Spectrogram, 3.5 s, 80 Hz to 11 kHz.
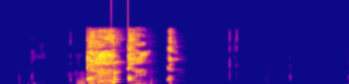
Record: {
  "cough_length": "3.5 s",
  "cough_amplitude": 32767,
  "cough_signal_mean_std_ratio": 0.33,
  "survey_phase": "beta (2021-08-13 to 2022-03-07)",
  "age": "18-44",
  "gender": "Female",
  "wearing_mask": "No",
  "symptom_runny_or_blocked_nose": true,
  "symptom_headache": true,
  "smoker_status": "Never smoked",
  "respiratory_condition_asthma": false,
  "respiratory_condition_other": false,
  "recruitment_source": "Test and Trace",
  "submission_delay": "2 days",
  "covid_test_result": "Positive",
  "covid_test_method": "ePCR"
}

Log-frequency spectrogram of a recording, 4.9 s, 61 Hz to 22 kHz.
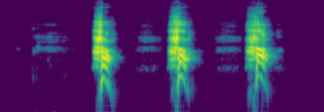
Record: {
  "exhalation_length": "4.9 s",
  "exhalation_amplitude": 32768,
  "exhalation_signal_mean_std_ratio": 0.33,
  "survey_phase": "beta (2021-08-13 to 2022-03-07)",
  "age": "45-64",
  "gender": "Female",
  "wearing_mask": "No",
  "symptom_cough_any": true,
  "symptom_runny_or_blocked_nose": true,
  "symptom_sore_throat": true,
  "symptom_headache": true,
  "symptom_onset": "3 days",
  "smoker_status": "Ex-smoker",
  "respiratory_condition_asthma": false,
  "respiratory_condition_other": false,
  "recruitment_source": "Test and Trace",
  "submission_delay": "1 day",
  "covid_test_result": "Positive",
  "covid_test_method": "RT-qPCR",
  "covid_ct_value": 20.1,
  "covid_ct_gene": "ORF1ab gene"
}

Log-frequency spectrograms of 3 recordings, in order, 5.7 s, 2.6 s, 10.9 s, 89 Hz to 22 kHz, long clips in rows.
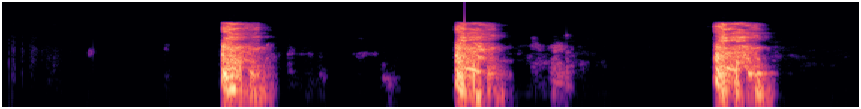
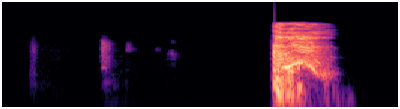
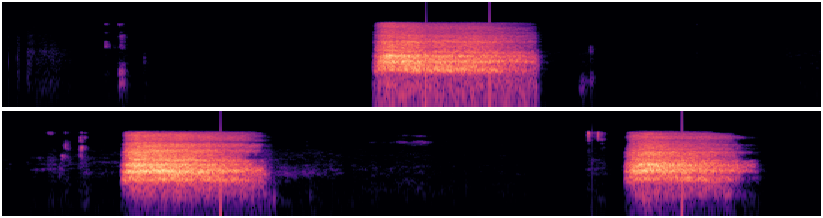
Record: {
  "three_cough_length": "5.7 s",
  "three_cough_amplitude": 28899,
  "three_cough_signal_mean_std_ratio": 0.27,
  "cough_length": "2.6 s",
  "cough_amplitude": 32767,
  "cough_signal_mean_std_ratio": 0.28,
  "exhalation_length": "10.9 s",
  "exhalation_amplitude": 21388,
  "exhalation_signal_mean_std_ratio": 0.36,
  "survey_phase": "beta (2021-08-13 to 2022-03-07)",
  "age": "18-44",
  "gender": "Male",
  "wearing_mask": "No",
  "symptom_none": true,
  "symptom_onset": "12 days",
  "smoker_status": "Current smoker (1 to 10 cigarettes per day)",
  "respiratory_condition_asthma": false,
  "respiratory_condition_other": false,
  "recruitment_source": "REACT",
  "submission_delay": "2 days",
  "covid_test_result": "Negative",
  "covid_test_method": "RT-qPCR",
  "influenza_a_test_result": "Negative",
  "influenza_b_test_result": "Negative"
}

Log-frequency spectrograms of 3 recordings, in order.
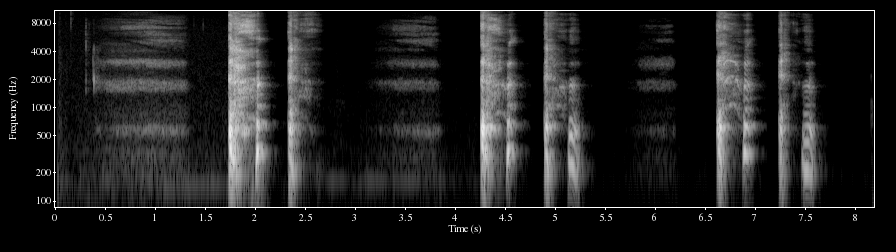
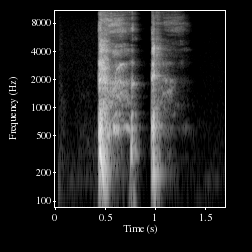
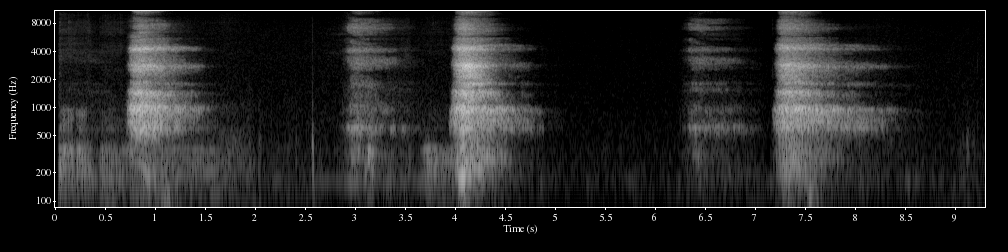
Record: {
  "three_cough_length": "8.2 s",
  "three_cough_amplitude": 27623,
  "three_cough_signal_mean_std_ratio": 0.24,
  "cough_length": "1.7 s",
  "cough_amplitude": 26375,
  "cough_signal_mean_std_ratio": 0.31,
  "exhalation_length": "9.3 s",
  "exhalation_amplitude": 9808,
  "exhalation_signal_mean_std_ratio": 0.31,
  "survey_phase": "beta (2021-08-13 to 2022-03-07)",
  "age": "65+",
  "gender": "Female",
  "wearing_mask": "No",
  "symptom_none": true,
  "smoker_status": "Never smoked",
  "respiratory_condition_asthma": false,
  "respiratory_condition_other": false,
  "recruitment_source": "REACT",
  "submission_delay": "1 day",
  "covid_test_result": "Negative",
  "covid_test_method": "RT-qPCR"
}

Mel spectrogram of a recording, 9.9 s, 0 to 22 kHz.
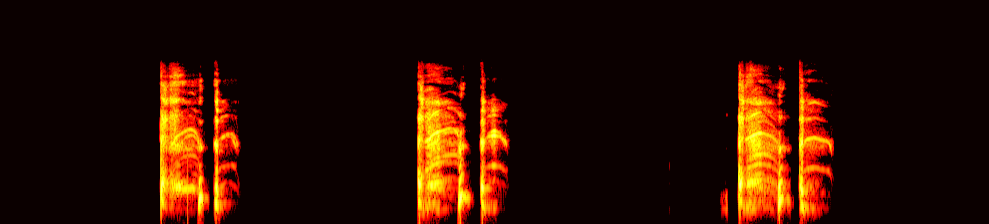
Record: {
  "three_cough_length": "9.9 s",
  "three_cough_amplitude": 30719,
  "three_cough_signal_mean_std_ratio": 0.28,
  "survey_phase": "beta (2021-08-13 to 2022-03-07)",
  "age": "45-64",
  "gender": "Female",
  "wearing_mask": "No",
  "symptom_cough_any": true,
  "symptom_runny_or_blocked_nose": true,
  "symptom_shortness_of_breath": true,
  "symptom_fatigue": true,
  "symptom_headache": true,
  "symptom_other": true,
  "symptom_onset": "2 days",
  "smoker_status": "Ex-smoker",
  "respiratory_condition_asthma": false,
  "respiratory_condition_other": false,
  "recruitment_source": "Test and Trace",
  "submission_delay": "0 days",
  "covid_test_result": "Positive",
  "covid_test_method": "RT-qPCR",
  "covid_ct_value": 15.0,
  "covid_ct_gene": "ORF1ab gene",
  "covid_ct_mean": 15.4,
  "covid_viral_load": "9100000 copies/ml",
  "covid_viral_load_category": "High viral load (>1M copies/ml)"
}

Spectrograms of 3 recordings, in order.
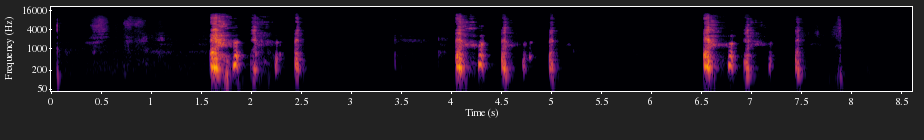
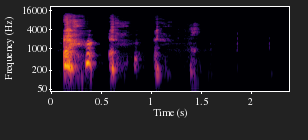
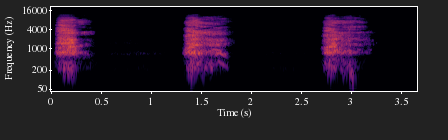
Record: {
  "three_cough_length": "8.6 s",
  "three_cough_amplitude": 26868,
  "three_cough_signal_mean_std_ratio": 0.23,
  "cough_length": "2.4 s",
  "cough_amplitude": 27183,
  "cough_signal_mean_std_ratio": 0.26,
  "exhalation_length": "3.7 s",
  "exhalation_amplitude": 8350,
  "exhalation_signal_mean_std_ratio": 0.42,
  "survey_phase": "beta (2021-08-13 to 2022-03-07)",
  "age": "65+",
  "gender": "Female",
  "wearing_mask": "No",
  "symptom_none": true,
  "smoker_status": "Never smoked",
  "respiratory_condition_asthma": false,
  "respiratory_condition_other": false,
  "recruitment_source": "REACT",
  "submission_delay": "3 days",
  "covid_test_result": "Negative",
  "covid_test_method": "RT-qPCR",
  "influenza_a_test_result": "Negative",
  "influenza_b_test_result": "Negative"
}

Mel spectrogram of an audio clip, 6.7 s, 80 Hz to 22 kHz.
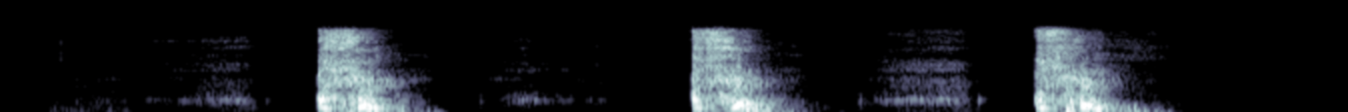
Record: {
  "three_cough_length": "6.7 s",
  "three_cough_amplitude": 29590,
  "three_cough_signal_mean_std_ratio": 0.35,
  "survey_phase": "beta (2021-08-13 to 2022-03-07)",
  "age": "65+",
  "gender": "Male",
  "wearing_mask": "No",
  "symptom_none": true,
  "symptom_onset": "12 days",
  "smoker_status": "Ex-smoker",
  "respiratory_condition_asthma": false,
  "respiratory_condition_other": false,
  "recruitment_source": "REACT",
  "submission_delay": "5 days",
  "covid_test_result": "Negative",
  "covid_test_method": "RT-qPCR"
}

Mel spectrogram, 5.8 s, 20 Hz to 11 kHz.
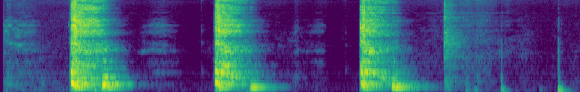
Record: {
  "three_cough_length": "5.8 s",
  "three_cough_amplitude": 32768,
  "three_cough_signal_mean_std_ratio": 0.35,
  "survey_phase": "beta (2021-08-13 to 2022-03-07)",
  "age": "45-64",
  "gender": "Female",
  "wearing_mask": "No",
  "symptom_none": true,
  "smoker_status": "Ex-smoker",
  "respiratory_condition_asthma": false,
  "respiratory_condition_other": false,
  "recruitment_source": "REACT",
  "submission_delay": "5 days",
  "covid_test_result": "Negative",
  "covid_test_method": "RT-qPCR",
  "influenza_a_test_result": "Negative",
  "influenza_b_test_result": "Negative"
}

